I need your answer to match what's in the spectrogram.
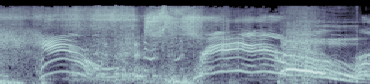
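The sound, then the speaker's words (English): A person imitates an angry, hissing cat: three loud, drawn-out yowling cries that swoop up and down in pitch, with a brief breathy hiss between the first two. “If it's hissing positively, is it okay?”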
